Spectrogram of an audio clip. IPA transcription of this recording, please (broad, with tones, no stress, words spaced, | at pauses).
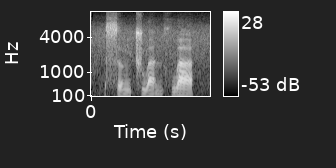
sɤ˧˥ŋʈ͡ʂwa̰˨˩n xwä˥˩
